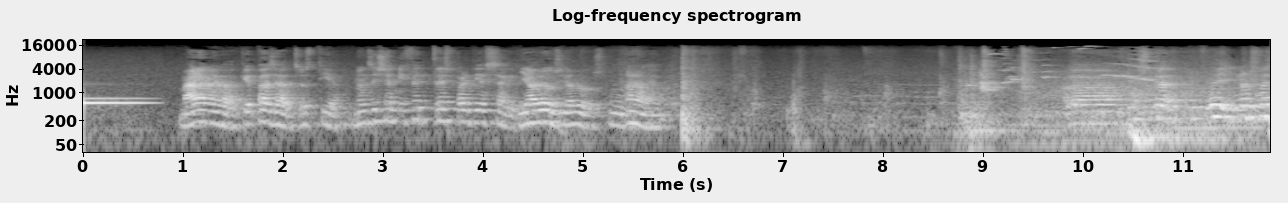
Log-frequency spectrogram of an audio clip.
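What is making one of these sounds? A teenage boy talks with animation close by.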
